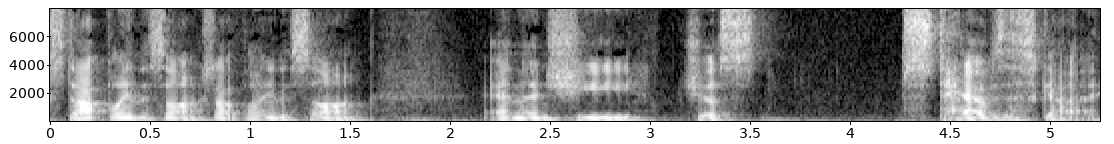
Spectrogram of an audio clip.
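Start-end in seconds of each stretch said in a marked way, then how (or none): none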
